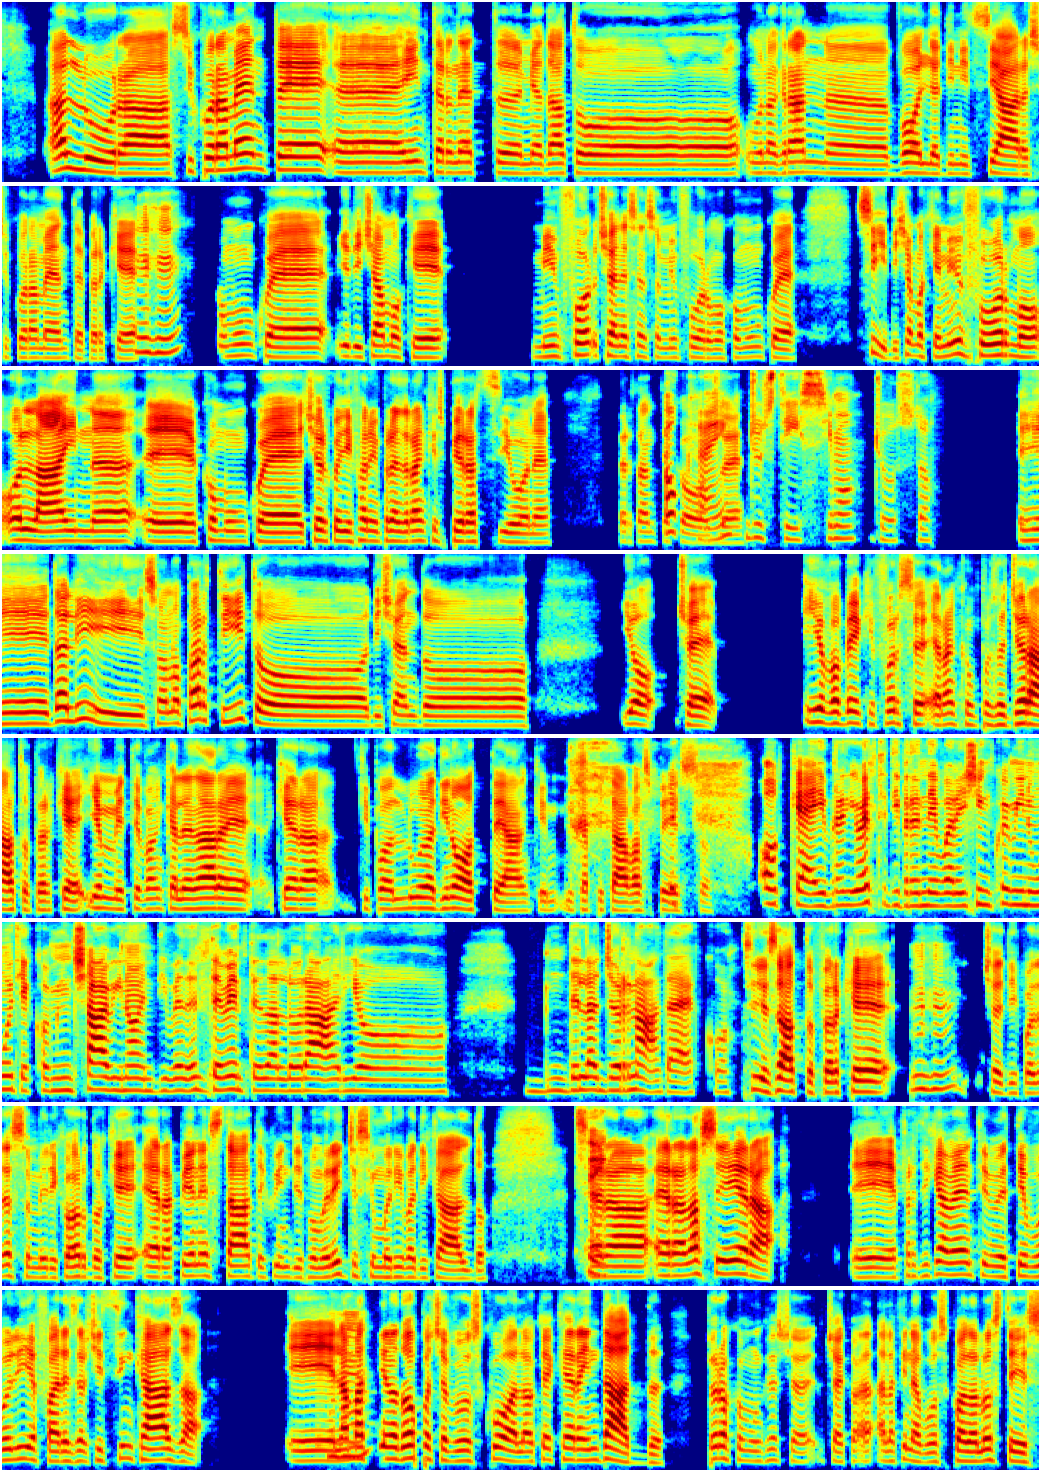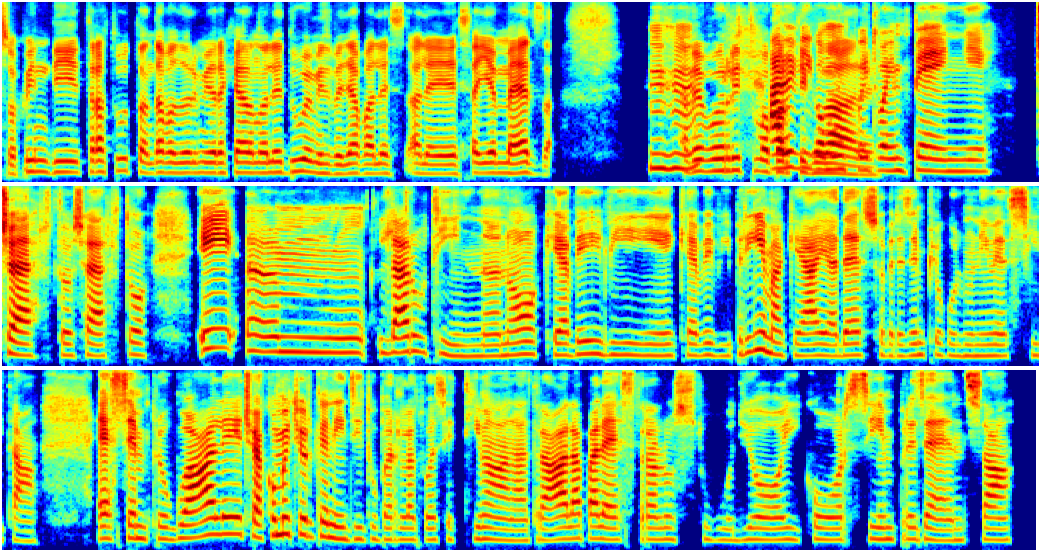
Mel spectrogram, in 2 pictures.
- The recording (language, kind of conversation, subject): Italian, podcast, Come mantieni la motivazione nel lungo periodo?
- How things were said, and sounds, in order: drawn out: "dato"; "cioè" said as "ceh"; "cioè" said as "ceh"; chuckle; "cioè" said as "ceh"; "cioè-" said as "ceh"; "cioè" said as "ceh"; "Cioè" said as "ceh"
